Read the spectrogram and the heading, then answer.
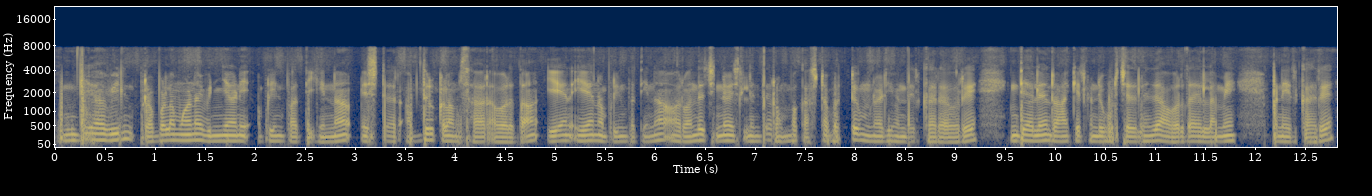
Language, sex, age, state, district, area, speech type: Tamil, male, 18-30, Tamil Nadu, Coimbatore, urban, spontaneous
